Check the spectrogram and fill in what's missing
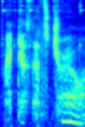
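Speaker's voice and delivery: soft voiceless whisper; whispered aside. Real, not acted. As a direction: murmur it to yourself. Aside while reading a card.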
